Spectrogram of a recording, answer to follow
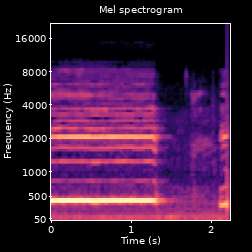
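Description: A woman's voice holding one long, steady sung note without accompaniment, as part of a wordless chant. It cuts off after about a second and a half, leaving a short pause.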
